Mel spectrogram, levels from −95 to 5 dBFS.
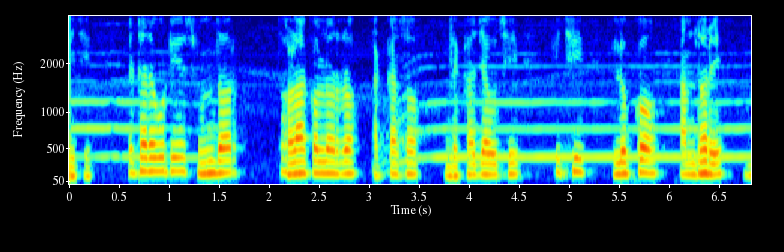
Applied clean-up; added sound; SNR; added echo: none; Siren / Dog; 16 dB; none.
